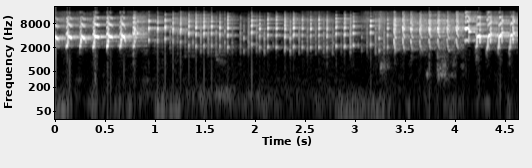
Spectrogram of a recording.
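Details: Lovebird in a long 'ngekek' trilling bout, used as a master recording to coax other lovebirds to sing: dense, rapid, high-pitched chattering notes with a brief softer dip midway before the shrill pulses pick up again.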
